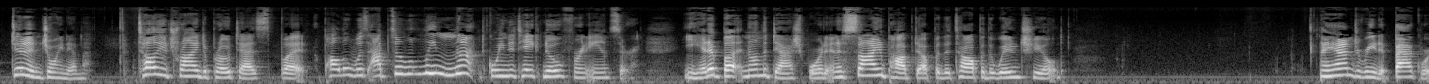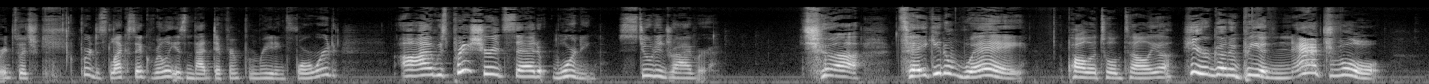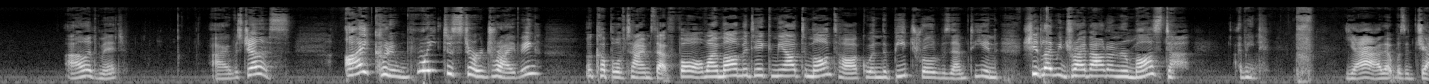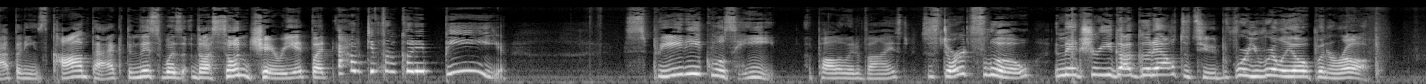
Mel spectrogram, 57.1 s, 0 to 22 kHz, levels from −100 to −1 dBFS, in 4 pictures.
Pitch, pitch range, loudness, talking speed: 255 Hz, 210-305 Hz, -17 LUFS, 160 wpm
